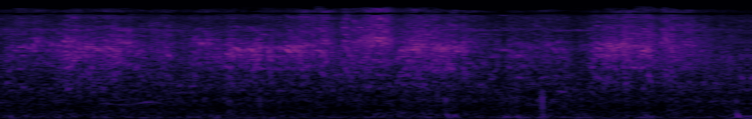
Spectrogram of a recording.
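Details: Treetop parakeet flock at play: steady, crowded high-pitched squawking and twittering, swelling in bursts over a few seconds.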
